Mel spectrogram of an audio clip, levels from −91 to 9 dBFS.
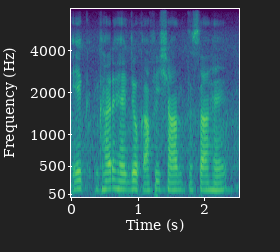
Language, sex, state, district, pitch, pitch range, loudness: Hindi, male, Arunachal Pradesh, Lower Dibang Valley, 125 Hz, 120-130 Hz, -17 LUFS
